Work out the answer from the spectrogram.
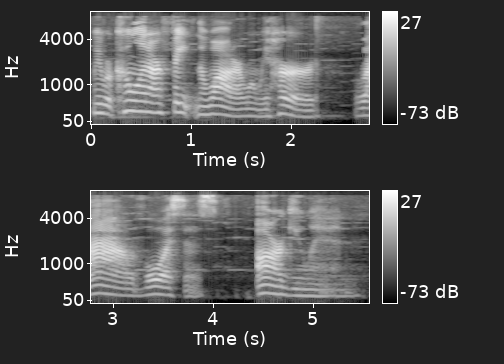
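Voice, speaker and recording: A woman's voice: low-pitched, slow, fairly bright tone, lo-fi sound, soft background music. A woman reading a children's diary novel aloud as a teacher would, in storybook narration.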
